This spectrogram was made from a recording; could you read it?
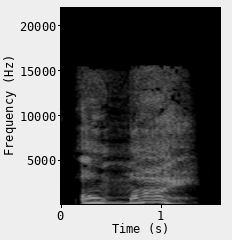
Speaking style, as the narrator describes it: Dorothy cried

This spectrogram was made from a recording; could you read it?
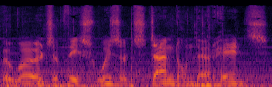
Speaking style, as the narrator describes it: he growled

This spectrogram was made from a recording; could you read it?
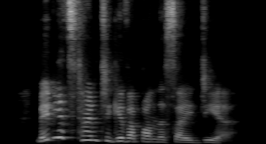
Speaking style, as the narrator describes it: said with a sigh

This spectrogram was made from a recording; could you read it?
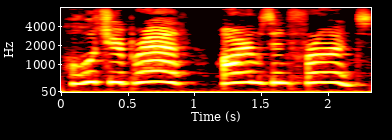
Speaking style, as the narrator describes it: she shouts

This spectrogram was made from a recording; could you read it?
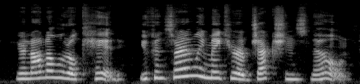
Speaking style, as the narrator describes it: he says

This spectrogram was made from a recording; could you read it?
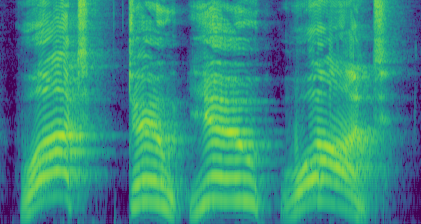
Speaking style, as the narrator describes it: yelled

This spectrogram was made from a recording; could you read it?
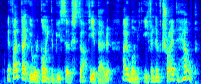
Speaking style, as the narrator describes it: Corporal Whitcomb declared indignantly

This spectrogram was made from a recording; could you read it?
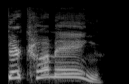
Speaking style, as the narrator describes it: Annie cried

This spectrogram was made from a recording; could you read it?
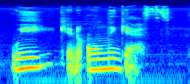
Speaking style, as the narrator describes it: said Dumbledore

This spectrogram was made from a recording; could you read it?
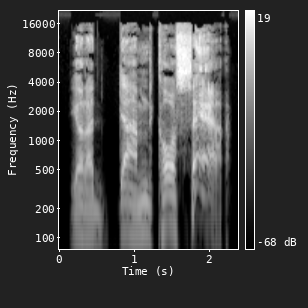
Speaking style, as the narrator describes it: he cried, thickly

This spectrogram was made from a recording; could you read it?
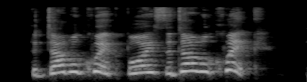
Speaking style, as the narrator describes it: the officer shouted

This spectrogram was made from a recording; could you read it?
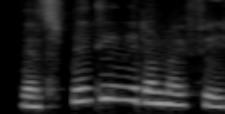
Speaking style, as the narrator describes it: she cried madly

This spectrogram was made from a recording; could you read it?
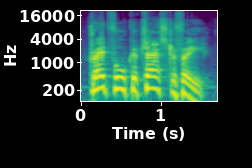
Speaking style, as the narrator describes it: they bawled one to the other down Wellington Street

